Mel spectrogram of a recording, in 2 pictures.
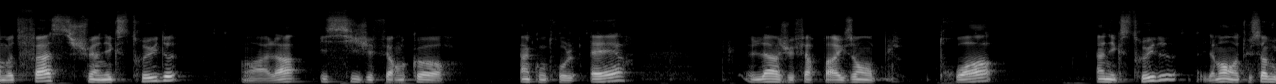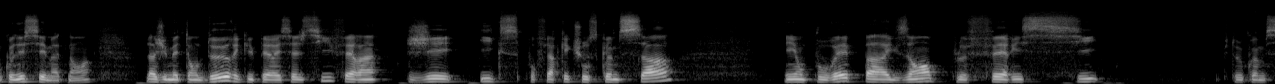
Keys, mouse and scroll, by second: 0.5 e, 4.3 ctrl+r, 6.7-9.4 middle drag, 9.4 3, 9.8 click, 10.7 e, 14.2 2, 14.5 click, 16.8 g, 23.8 ctrl+r.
